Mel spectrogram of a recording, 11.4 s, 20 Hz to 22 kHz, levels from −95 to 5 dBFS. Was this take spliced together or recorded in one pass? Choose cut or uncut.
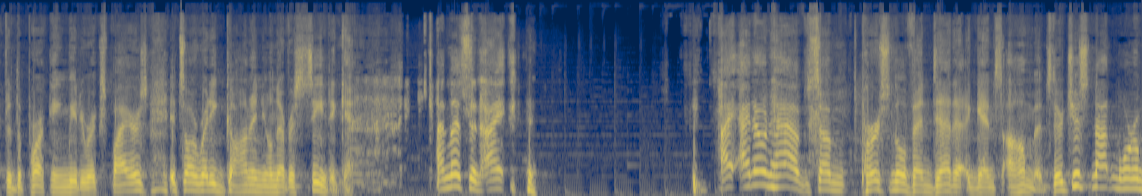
cut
